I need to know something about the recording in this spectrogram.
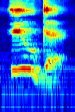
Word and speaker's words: hygge: नाउ इस feeling को कह सकते हैं हम ह्यूगे, और ये ह्यूगे ध्यान से प्रोनाउंस करिएगा क्योंकि ये वर्ड देखने में बहुत ही डिफरेंट है।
